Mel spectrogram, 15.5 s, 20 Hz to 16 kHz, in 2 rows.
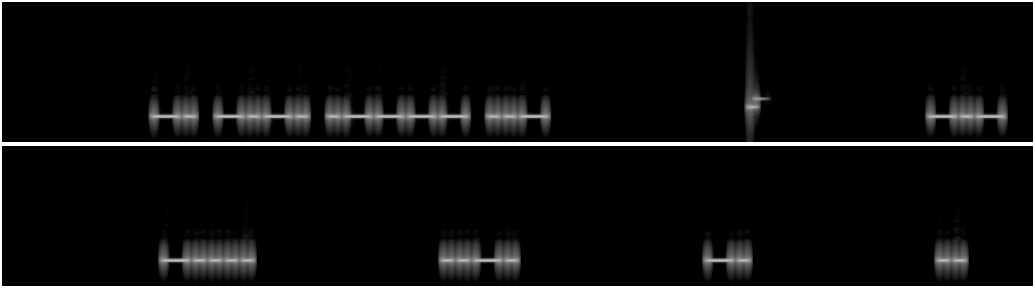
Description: Morse code, heard as a keyed tone, about 20 wpm, spaced as for 8 wpm, 700 Hz. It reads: NC1U K6FNI
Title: USA Call Signs - 8x Character Spacing - 20wpm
